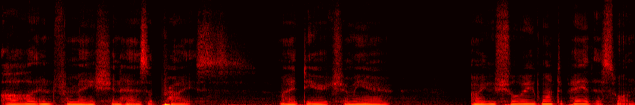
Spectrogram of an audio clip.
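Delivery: very quiet, dark, barely-there murmur. A narrator voices a mysterious voice speaking to a panicking Tremere; very quiet, dark voice. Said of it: "a voice speak to you very quietly, very dark".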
